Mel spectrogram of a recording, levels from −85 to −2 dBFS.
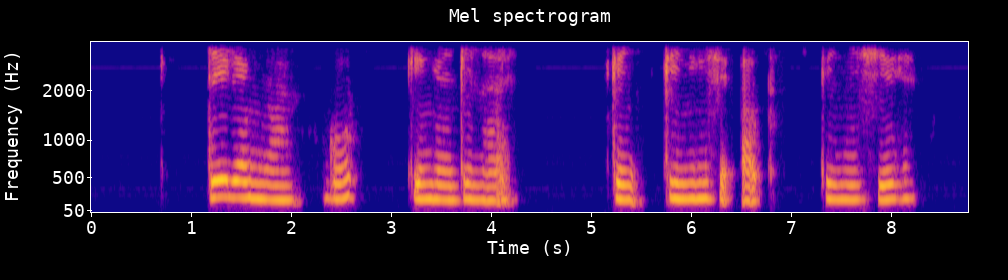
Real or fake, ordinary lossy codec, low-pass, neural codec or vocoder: fake; AAC, 32 kbps; 3.6 kHz; vocoder, 22.05 kHz, 80 mel bands, HiFi-GAN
